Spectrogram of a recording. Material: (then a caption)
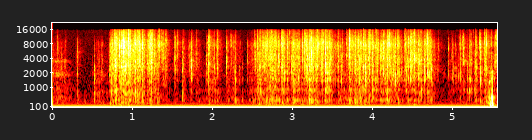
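Plastic. Both hands squeeze and shift a clear, thin plastic bag holding a medium-sized green and orange plastic Splatoon toy water gun. The bag gives a steady, bright crinkling and rustling for the whole clip, with a few sharper crackles along the way.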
